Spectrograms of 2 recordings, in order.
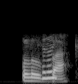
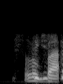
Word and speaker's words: Luba: Hi, this is Lupa speaking. – I'm sorry, what? Luba? – Luba. – Could you spell that? Luke? – Luba. L-U-B-A.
